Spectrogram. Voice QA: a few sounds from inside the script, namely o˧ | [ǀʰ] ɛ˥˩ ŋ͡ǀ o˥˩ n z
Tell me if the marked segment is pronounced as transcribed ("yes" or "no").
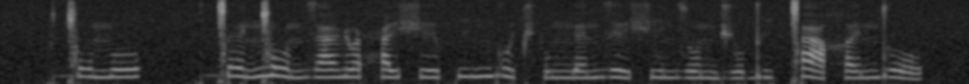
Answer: no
